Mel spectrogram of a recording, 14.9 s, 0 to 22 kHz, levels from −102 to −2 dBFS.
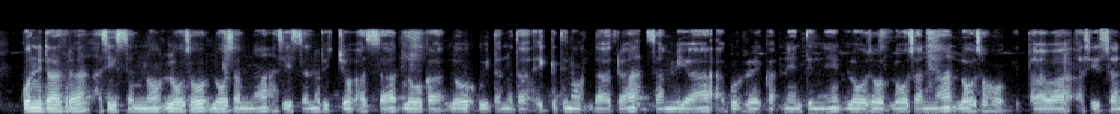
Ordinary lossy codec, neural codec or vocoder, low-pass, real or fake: Opus, 24 kbps; none; 7.2 kHz; real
